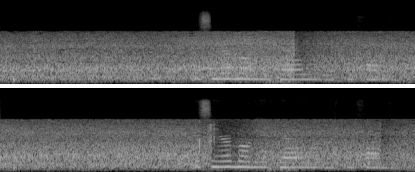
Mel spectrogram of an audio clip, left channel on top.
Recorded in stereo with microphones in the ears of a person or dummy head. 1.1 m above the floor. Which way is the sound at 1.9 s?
5° right (ahead or behind).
